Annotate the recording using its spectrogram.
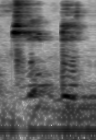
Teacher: Então, quando você pronuncia, ó, você vê que o bi é a última sílaba, né? É pronunciado de forma mais intensa do que o gi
